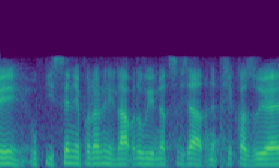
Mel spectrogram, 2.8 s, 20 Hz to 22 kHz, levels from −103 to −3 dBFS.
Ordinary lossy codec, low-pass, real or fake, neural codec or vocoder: MP3, 48 kbps; 5.4 kHz; fake; codec, 16 kHz in and 24 kHz out, 0.9 kbps, LongCat-Audio-Codec, fine tuned four codebook decoder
